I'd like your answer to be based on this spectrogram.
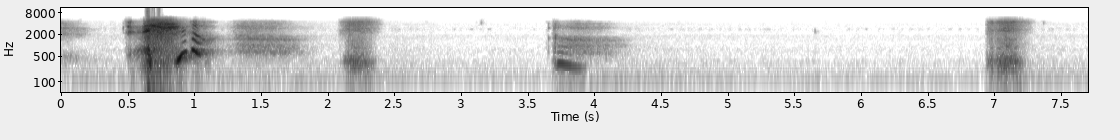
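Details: Adult female, induced sneezing: one loud sharp sneeze after a breathy intake, then softer breathy puffs and sniffs; sneezing.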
